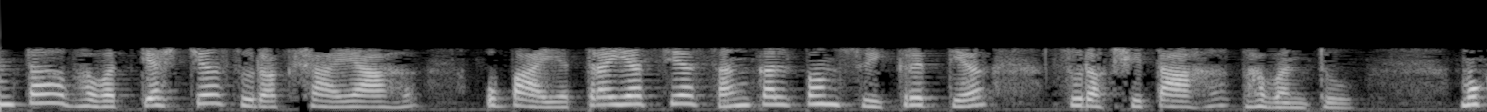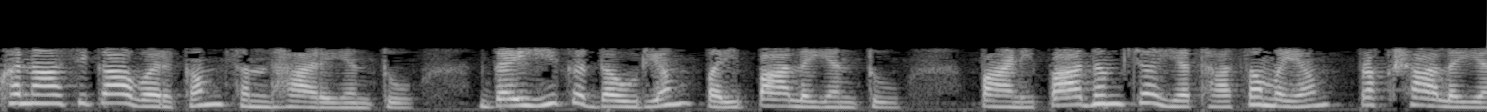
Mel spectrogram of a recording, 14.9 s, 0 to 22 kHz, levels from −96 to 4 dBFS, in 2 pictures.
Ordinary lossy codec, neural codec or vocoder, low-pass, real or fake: none; none; 3.6 kHz; real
